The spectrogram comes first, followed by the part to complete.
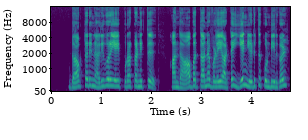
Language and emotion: Tamil, angry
